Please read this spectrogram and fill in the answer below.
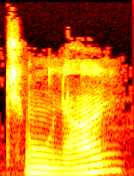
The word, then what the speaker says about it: چونان: این کلمه هم چنانه، حالا همه چنان میگن، چون، چونان، چنان، چون که چن نمیشه که. و جالبه که سابقه هم داره این تلفظ چنان، نوشتنم که در ایران اینجور تلفظ میشه، ولی با همین استدلال دقیقا که چون آن میشه چونان. و حالا میگم دیگه چنانم میگن و از قدیم هم میگن چونان.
